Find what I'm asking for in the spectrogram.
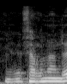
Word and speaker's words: Fernandes: Fernandes, hein, c'est peut-être un peu comme ça qu'il faut prononcer, en portugais.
